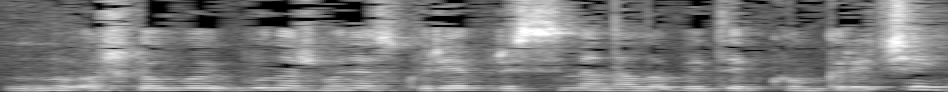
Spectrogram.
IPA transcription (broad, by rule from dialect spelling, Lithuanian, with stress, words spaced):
nʊ ˈɐʃ ɡɐlˠˈʋoːjʊ ˈbuːnɐ ˈʒmoːnʲeːs kʊˈrʲiɛ pʲrʲɪˈsʲɪmʲɛnɐ lˠɐˈbɐɪ tɐɪp koːŋkrʲɛˈt͡ʃʲɛɪ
